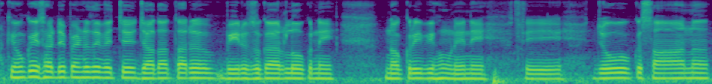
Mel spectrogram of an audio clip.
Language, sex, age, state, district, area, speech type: Punjabi, male, 18-30, Punjab, Patiala, rural, spontaneous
